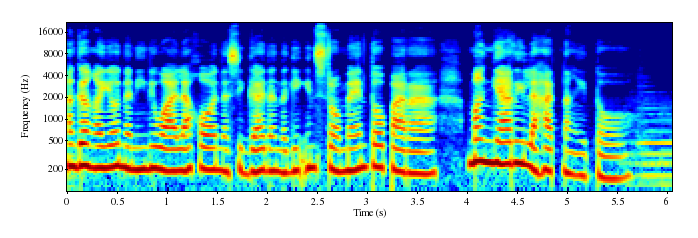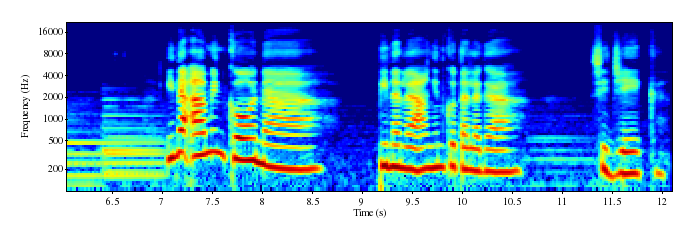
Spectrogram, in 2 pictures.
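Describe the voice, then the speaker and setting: Actress as chatty, lovestruck young Filipina narrator, music underneath. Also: female voice, medium pitch, measured pace, long pauses, lightly acted. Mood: happy, grateful. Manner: chatty, gushing. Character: giddy, lovestruck young woman telling her story. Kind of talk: dramatized letter narration.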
